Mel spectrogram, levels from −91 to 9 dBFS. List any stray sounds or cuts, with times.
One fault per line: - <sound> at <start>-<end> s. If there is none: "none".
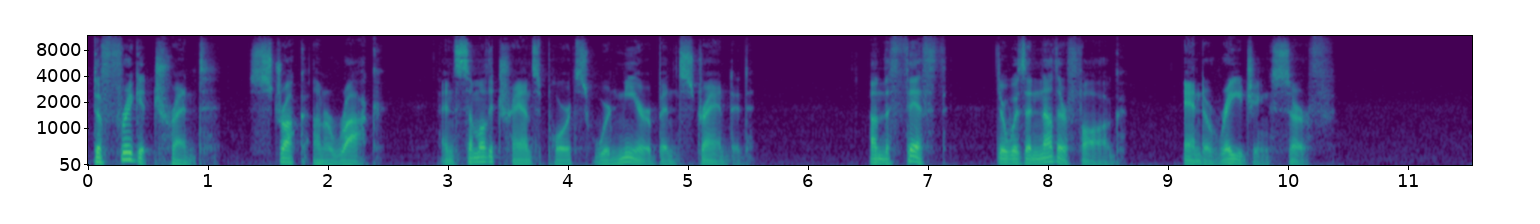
none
